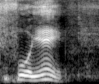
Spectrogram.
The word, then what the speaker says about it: foyer: Los, did you know that foyer is actually a French word? It's supposed to be pronounced foyer.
